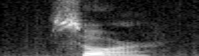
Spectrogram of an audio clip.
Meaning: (adjective) 1. Causing pain or discomfort; painfully sensitive 2. Sensitive; tender; easily pained, grieved, or vexed; very susceptible of irritation 3. Dire; distressing
- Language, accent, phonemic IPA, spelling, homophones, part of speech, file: English, US, /soɹ/, sore, soar, adjective / adverb / noun / verb, En-us-sore.ogg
